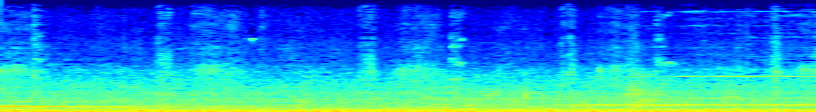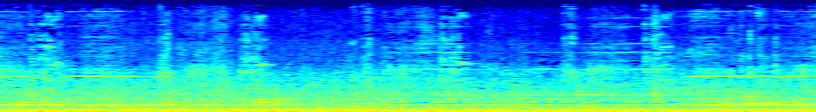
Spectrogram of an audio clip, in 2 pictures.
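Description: Wine glasses of an automatic glass harp singing one sustained note at a time as keys are pressed. A lower note fades out at the start, and after a short gap a long held note begins. A higher, louder note takes over near nine seconds, then the earlier note returns near the end, all over a steady low hum.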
